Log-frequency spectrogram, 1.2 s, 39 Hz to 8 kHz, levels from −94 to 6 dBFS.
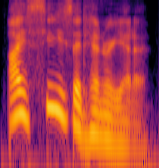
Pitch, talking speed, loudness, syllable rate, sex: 145 Hz, 200 wpm, -17 LUFS, 5.8 syllables/s, male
